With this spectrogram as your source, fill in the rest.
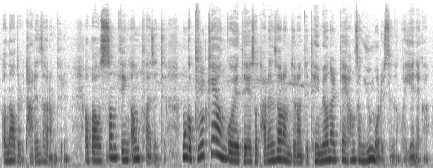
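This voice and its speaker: A young adult woman teaching an online lecture, reading phrases slowly and explaining them quickly with frequent checking questions. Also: mid-range voice, dark tone. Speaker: English teacher.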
